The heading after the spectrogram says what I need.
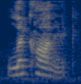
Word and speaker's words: laconic: ninth word is laconic laconic the veress is on the second syllable laconic it's a adjective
